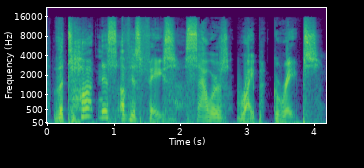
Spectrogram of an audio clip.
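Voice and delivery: put-on slow upper-class British accent; posh British accent, Shakespearean insult. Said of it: "I'm gonna do it in my best British accent".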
